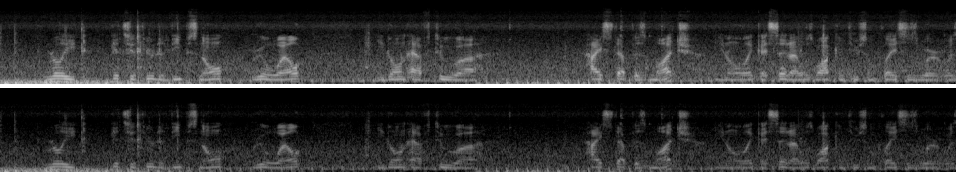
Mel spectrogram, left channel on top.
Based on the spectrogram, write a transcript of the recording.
Really gets you through the deep snow real well. You don't have to high step as much. You know, like I said, I was walking through some places where it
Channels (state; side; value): quieter; right; 9.6 dB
